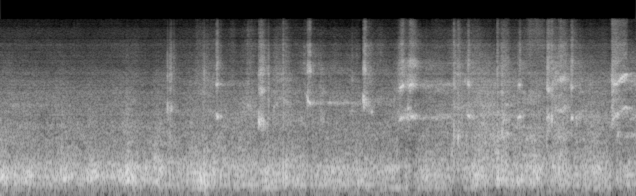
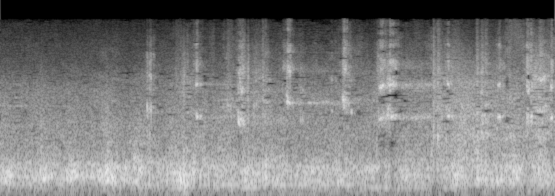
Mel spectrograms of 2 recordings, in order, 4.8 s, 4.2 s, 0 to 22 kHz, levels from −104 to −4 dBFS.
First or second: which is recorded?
second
